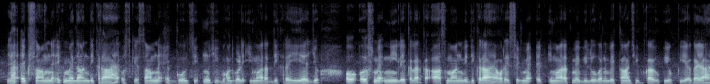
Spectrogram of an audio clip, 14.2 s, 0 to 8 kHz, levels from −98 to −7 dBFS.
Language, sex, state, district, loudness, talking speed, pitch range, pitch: Hindi, male, Bihar, East Champaran, -28 LUFS, 175 wpm, 110-120 Hz, 115 Hz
